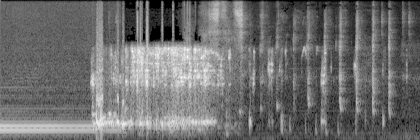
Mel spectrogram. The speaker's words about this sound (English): Flush. Hold on, everybody. This is an E flat. Have a listen one last time. Okay. Flush the toilet.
